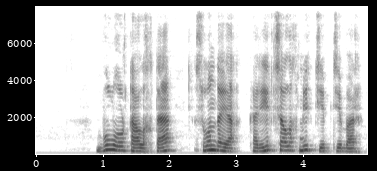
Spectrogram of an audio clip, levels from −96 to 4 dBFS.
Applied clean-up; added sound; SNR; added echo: none; none; none; none.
